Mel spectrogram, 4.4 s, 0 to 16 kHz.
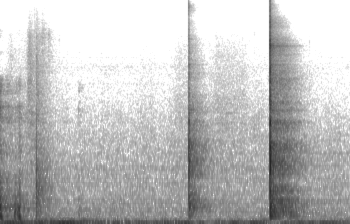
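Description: Click-type torque wrench clicking twice, the second click louder, as it reaches its set torque of about 10 kg·m on a duralumin D16T stud held in a bench vise; the stud takes the load without giving way.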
